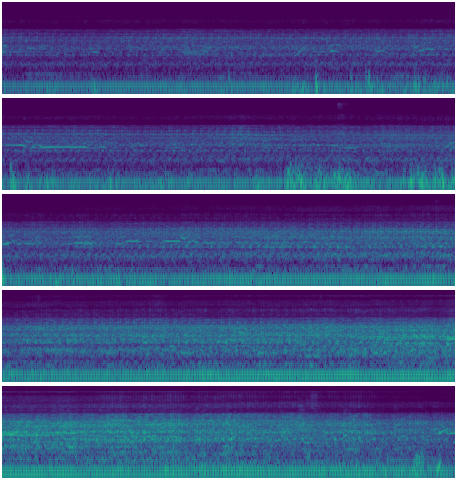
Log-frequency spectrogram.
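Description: Tractor engine running steadily as it pulls a disc harrow through harvested field soil. It grows louder as it comes up and passes close by.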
